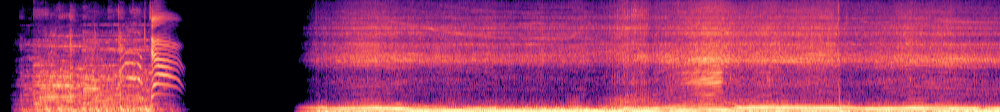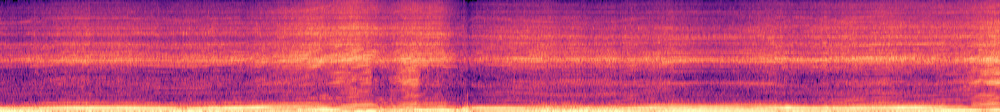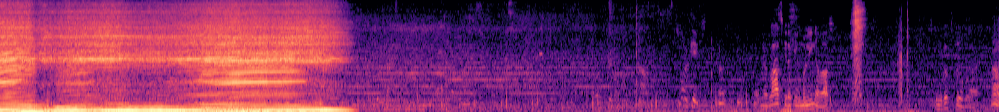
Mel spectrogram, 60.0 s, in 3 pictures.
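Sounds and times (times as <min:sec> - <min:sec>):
motorcycle engine revving: 0:05.9 - 0:48.8.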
